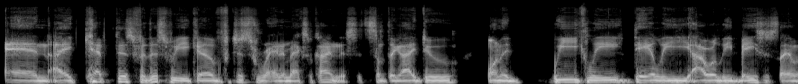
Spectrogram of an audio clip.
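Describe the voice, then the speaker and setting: A man co-hosting a podcast, telling stories in a relaxed, deep, calm voice with lots of fillers, recorded at home. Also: no echo. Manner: relaxed storytelling with many fillers. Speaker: podcast co-host. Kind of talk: casual podcast chat. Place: home closet room.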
